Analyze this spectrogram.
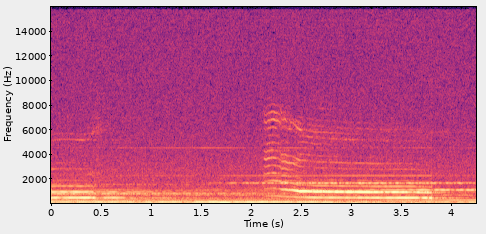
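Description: A cat meows once in a long, drawn-out cry that enters sharply and slides downward in pitch before trailing off. It is faint over a steady low hum.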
